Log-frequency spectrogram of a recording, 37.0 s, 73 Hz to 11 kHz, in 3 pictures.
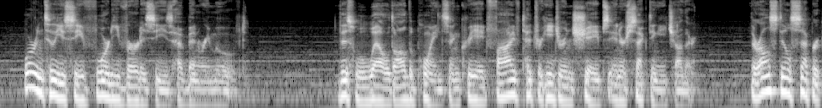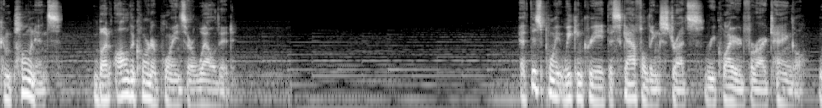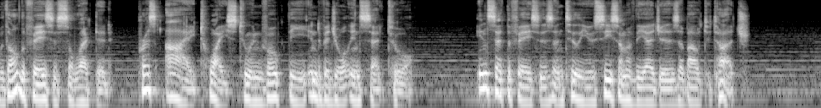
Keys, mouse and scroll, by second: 8.9 middle click, 26.8 i, 35.1 click.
